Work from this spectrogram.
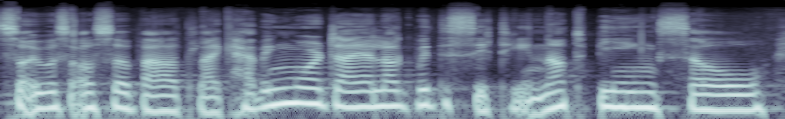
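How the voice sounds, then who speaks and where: A woman speaks at a fairly low pitch with ordinary pitch variation. The recording is very clean, with a silent background. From Sweden, Stockholm. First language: Swedish. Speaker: artist. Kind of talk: interview.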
